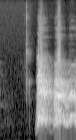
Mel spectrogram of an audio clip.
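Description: A dog barks two loud, drawn-out barks running almost together after a faint click, with no one talking.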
